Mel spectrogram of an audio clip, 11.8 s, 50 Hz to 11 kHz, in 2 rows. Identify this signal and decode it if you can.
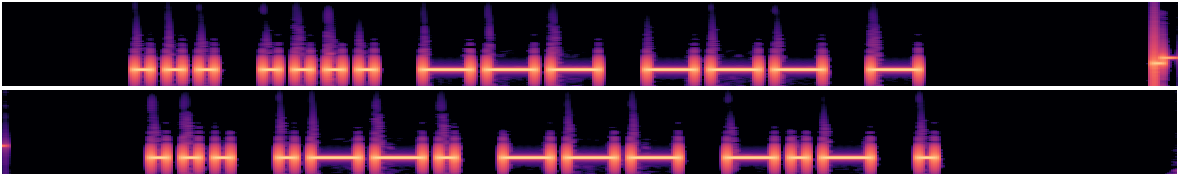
Morse code, heard as a keyed tone, about 15 wpm, 700 Hz. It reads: SHOOT SPOKE
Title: Sentences from Top 1200 Words - New Word Drill - 15wpm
